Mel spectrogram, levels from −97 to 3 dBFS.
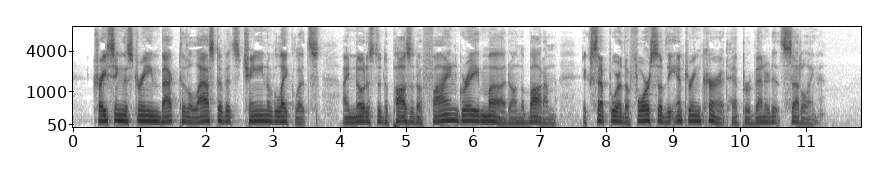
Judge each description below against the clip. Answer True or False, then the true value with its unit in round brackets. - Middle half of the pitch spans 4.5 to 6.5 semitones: False (3.3 semitones)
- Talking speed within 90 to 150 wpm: False (180 wpm)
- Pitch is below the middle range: True (115 Hz)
